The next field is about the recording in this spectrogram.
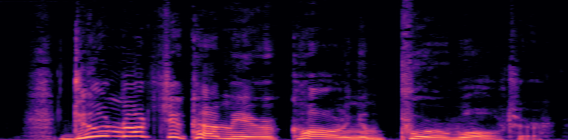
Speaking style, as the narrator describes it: said Susan indignantly

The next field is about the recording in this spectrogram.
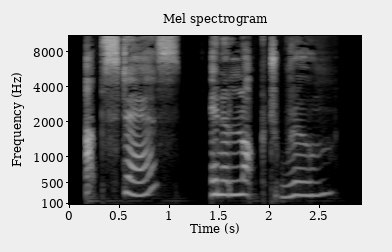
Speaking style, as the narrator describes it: he replied calmly

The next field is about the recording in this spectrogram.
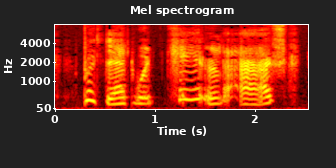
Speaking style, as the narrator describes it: whimpered Gollum

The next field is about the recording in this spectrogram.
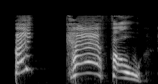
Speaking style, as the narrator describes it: shrieked the mother

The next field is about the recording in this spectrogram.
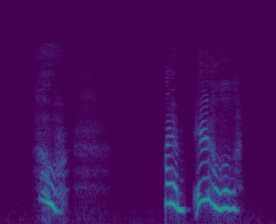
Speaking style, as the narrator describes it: cried

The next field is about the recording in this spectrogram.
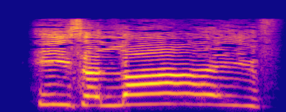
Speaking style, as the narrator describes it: He screamed

